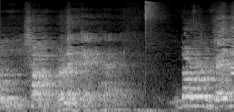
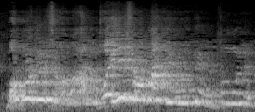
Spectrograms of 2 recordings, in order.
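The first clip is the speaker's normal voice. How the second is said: high, fast shouted warning; 10 semitones higher, much faster than usual. Acted. Vendor yelling at the monk not to talk. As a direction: blurt the warning in panic.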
